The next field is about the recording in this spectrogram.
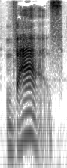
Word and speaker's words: vase: People in British English regions like Canada and Australia have a tendency to say vaz, as in rhyming with has.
